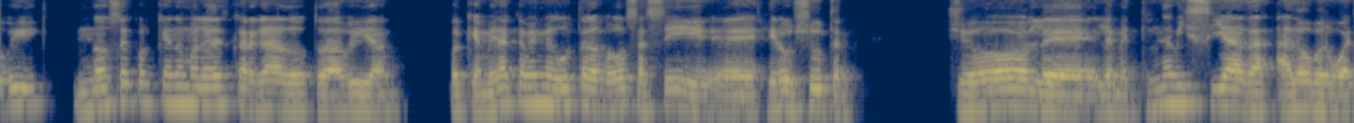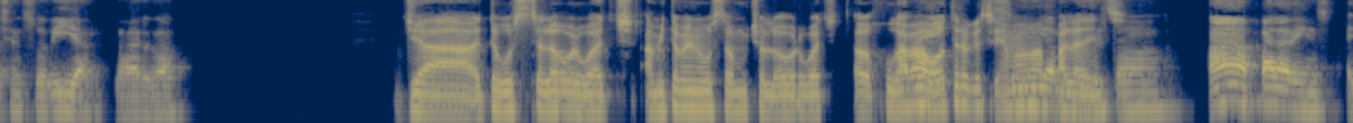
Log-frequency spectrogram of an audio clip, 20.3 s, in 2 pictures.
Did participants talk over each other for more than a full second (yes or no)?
yes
